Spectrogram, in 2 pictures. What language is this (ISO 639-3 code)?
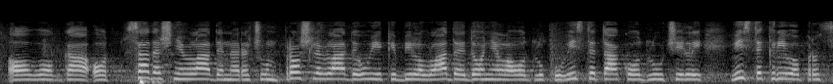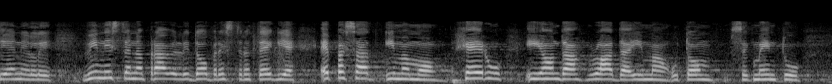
hrv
